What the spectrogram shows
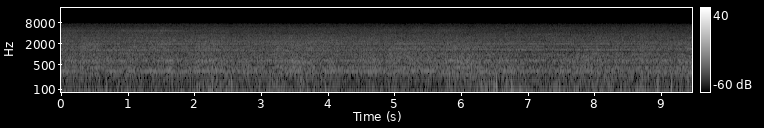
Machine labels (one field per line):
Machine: fan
